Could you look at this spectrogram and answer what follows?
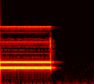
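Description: A single steady electronic tone from a mobile phone voicemail box, lasting just over half a second before cutting off cleanly into silence.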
